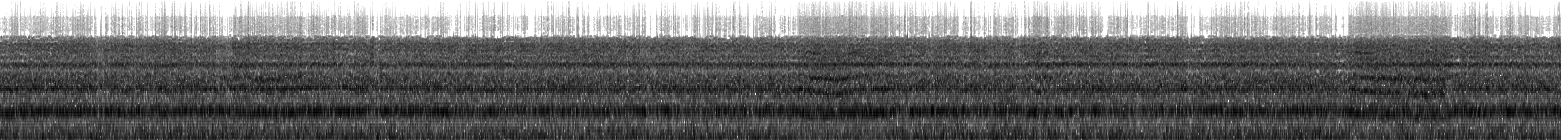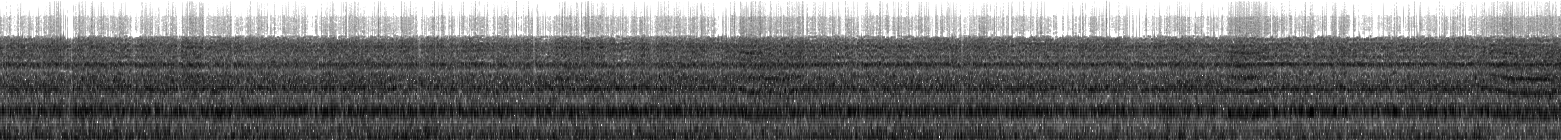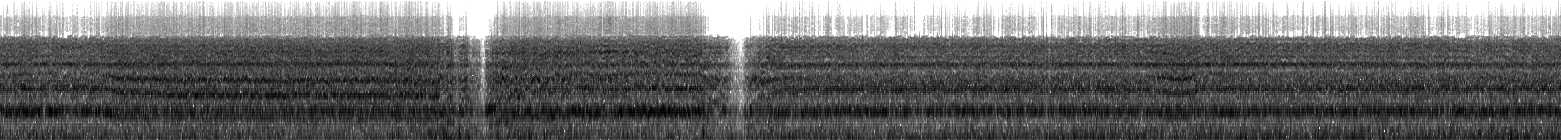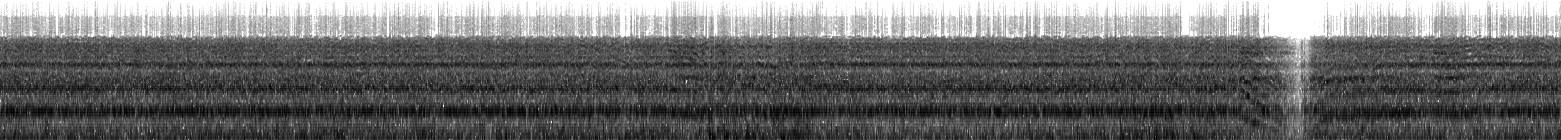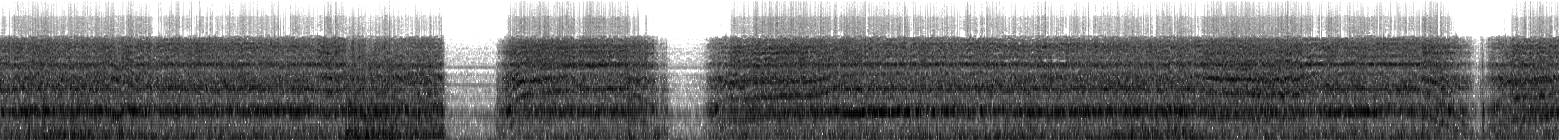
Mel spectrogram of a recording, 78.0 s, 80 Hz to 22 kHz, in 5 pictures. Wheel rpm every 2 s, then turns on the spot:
230, 220, 230, 230, 230, 230, 230, 230, 230, 230, 230, 230, 230, 230, 230, 230, 220, 200, 160, 160, 230, 230, 230, 230, 240, 230, 230, 230, 240, 180, 180, 230, 230, 120, 130, 210, 230, 220, 150.
68-70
